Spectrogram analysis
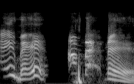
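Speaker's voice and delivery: very high, loud, disguised superhero voice. Imagining the Wayans family playing Batman, introducing himself: Marlon Wayans voice. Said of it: "Marlon Wayans, Bruce Wayans".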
